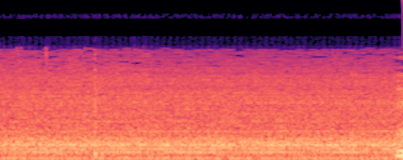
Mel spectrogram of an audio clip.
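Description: Steady background hiss with a faint low hum underneath: room tone with no distinct event.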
